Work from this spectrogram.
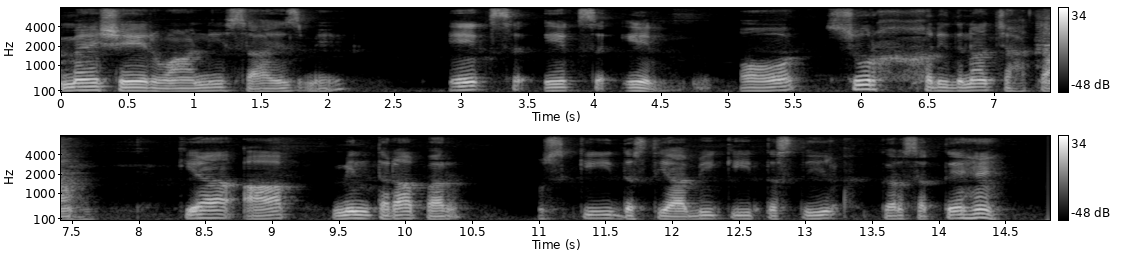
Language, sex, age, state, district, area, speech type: Urdu, male, 30-45, Bihar, Purnia, rural, read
